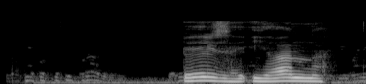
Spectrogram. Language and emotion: Russian, neutral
